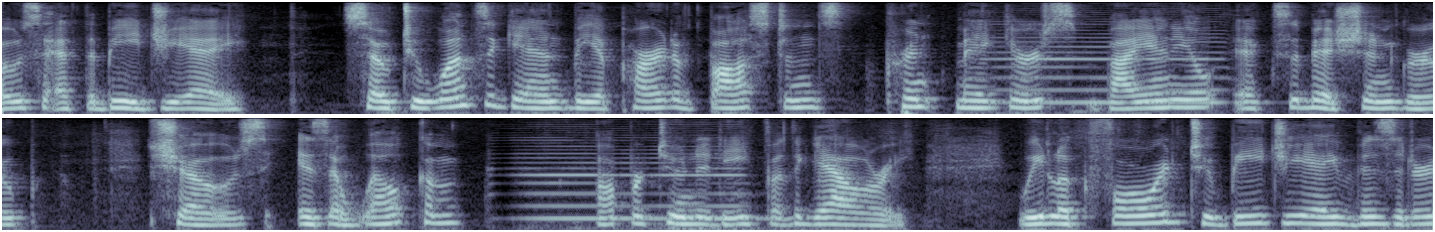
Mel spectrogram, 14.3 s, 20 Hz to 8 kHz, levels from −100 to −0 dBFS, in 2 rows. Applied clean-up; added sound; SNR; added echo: neural mask model RNNoise.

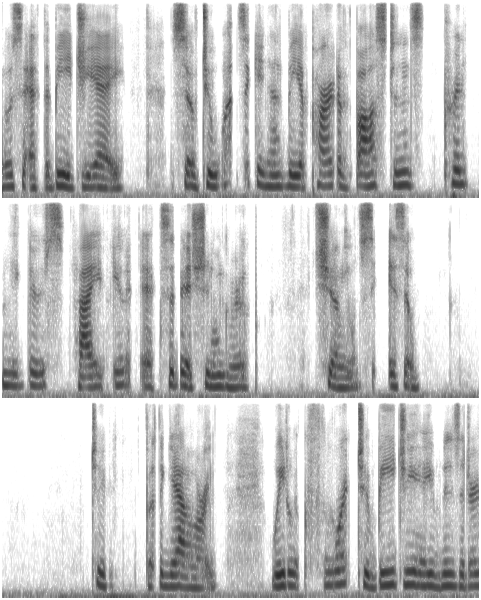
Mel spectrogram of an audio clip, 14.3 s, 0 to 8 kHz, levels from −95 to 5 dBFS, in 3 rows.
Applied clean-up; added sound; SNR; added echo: neural diffusion model UNIVERSE++.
